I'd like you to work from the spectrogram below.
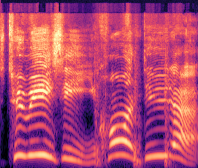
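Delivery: loud, high-pitched shouting.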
